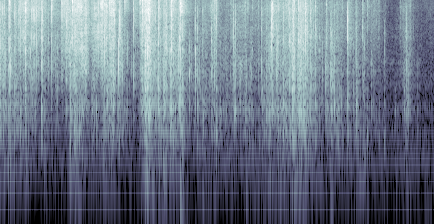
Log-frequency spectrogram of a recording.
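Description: Crinkling and crackling of a plastic potato-chip bag as it is pulled open and handled, dying away near the end.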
